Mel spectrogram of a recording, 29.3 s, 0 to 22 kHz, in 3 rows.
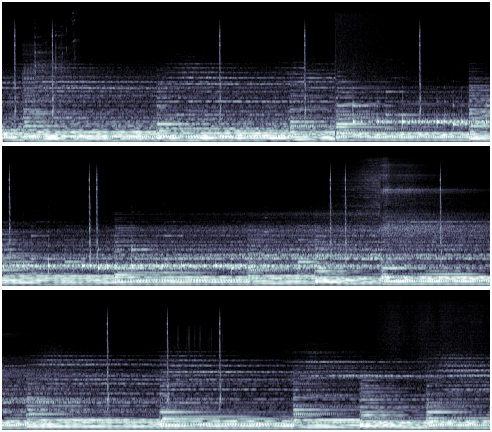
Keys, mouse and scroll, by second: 3.1 ctrl+u, 4.4 click, 5.6 F3, 6.1 click, 6.3 right click, 8.4 click, 9.4 shift+F4, 9.9 click, 12.3 space, 14.9 right click, 16.2 click, 17.7 g, 18.6 click, 21.7 click.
